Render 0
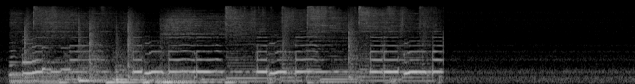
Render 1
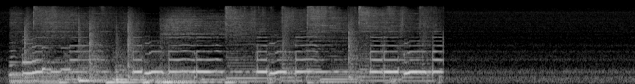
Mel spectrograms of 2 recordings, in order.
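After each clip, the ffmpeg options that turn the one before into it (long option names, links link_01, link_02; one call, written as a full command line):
ffmpeg -i in.wav -af "acontrast=44" out.wav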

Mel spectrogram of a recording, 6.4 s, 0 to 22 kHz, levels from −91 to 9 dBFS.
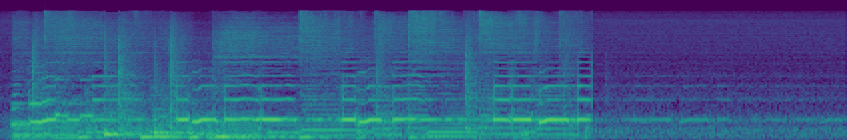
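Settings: ffmpeg -i in.wav -filter_complex "[0:a]asplit=2[link_01][link_02];[link_02]adelay=1052,lowpass=frequency=2000:poles=1,volume=-22.5dB,asplit=2[link_03][link_04];[link_04]adelay=1052,lowpass=frequency=2000:poles=1,volume=0.46,asplit=2[link_05][link_06];[link_06]adelay=1052,lowpass=frequency=2000:poles=1,volume=0.46[link_07];[link_01][link_03][link_05][link_07]amix=inputs=4:normalize=0,volume=-2.5dB" out.wav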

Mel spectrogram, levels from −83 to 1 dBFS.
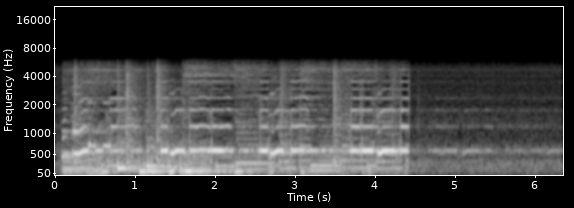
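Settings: ffmpeg -i in.wav -af "aresample=11025,aresample=44100,volume=8.5dB" out.wav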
